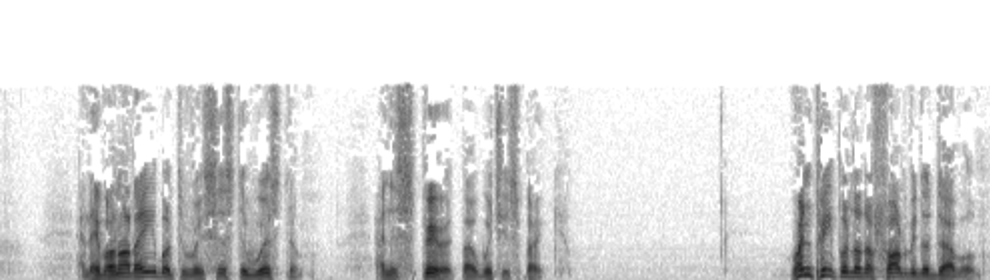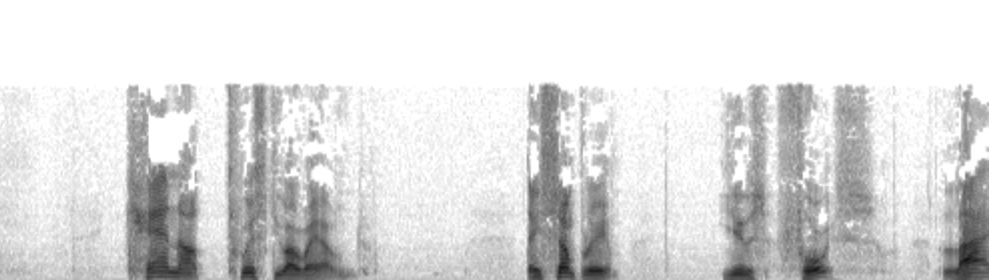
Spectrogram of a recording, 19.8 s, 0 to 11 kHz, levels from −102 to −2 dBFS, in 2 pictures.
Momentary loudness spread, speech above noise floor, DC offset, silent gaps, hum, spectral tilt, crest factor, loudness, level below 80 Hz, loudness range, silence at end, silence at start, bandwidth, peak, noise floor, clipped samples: 17 LU; 53 dB; under 0.1%; none; none; -6 dB/octave; 24 dB; -23 LUFS; -68 dBFS; 5 LU; 0 s; 0.8 s; 8 kHz; 0 dBFS; -75 dBFS; under 0.1%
